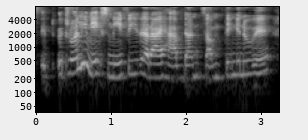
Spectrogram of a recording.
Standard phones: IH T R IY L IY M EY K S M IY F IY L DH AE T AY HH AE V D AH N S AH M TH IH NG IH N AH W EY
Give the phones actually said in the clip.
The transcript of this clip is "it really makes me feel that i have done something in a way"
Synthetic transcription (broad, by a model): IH T R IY L IY M EY K S M IY F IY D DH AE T AY HH AE V D AH N S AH M T IH NG IH N AH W EY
